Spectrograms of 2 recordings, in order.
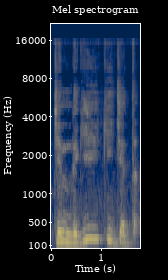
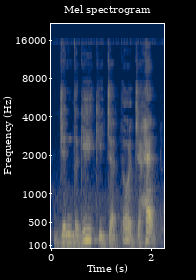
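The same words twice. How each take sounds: First: Slow, loud, overdone delivery; overacted emotion. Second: Slow, puffed-up delivery; stiff and arrogant. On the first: Hero overacting the line to bring emotion. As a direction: ham it up with fake emotion. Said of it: "ये क्या कर रहा है?". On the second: Acted. Arrogant hero reading his first film line. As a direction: say it stiffly, full of yourself. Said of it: "ऐसे अकड़ के नहीं बोलना".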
